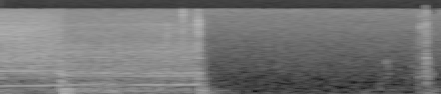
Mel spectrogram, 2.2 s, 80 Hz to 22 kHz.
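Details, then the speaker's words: BMW E90/E91/E92/E93 3 Series, key on, sunroof button held during the reset/recalibration: a short electric motor whir of about a second, then a clean stop. Normal end of the sunroof reset cycle. "And keep holding the button until it does its whole little thing here. That is going to reset and recalibrate the sunroof."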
